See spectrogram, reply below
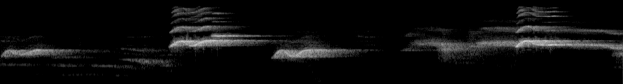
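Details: Pet rainbow lorikeet that asks its owner what he was doing when he leaves: bright whistled harmonic syllables near mid-pitch, some rising and falling, in short talking-like phrases separated by brief pauses, in a quiet indoor space.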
